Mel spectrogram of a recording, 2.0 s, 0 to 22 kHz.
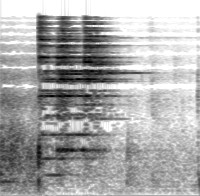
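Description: A sudden metallic clatter with a high ringing tail that fades over about a second, as broken 8670 steel knife blades are tossed aside. The sound cuts off abruptly near the end.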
